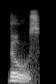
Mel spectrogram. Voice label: "those", Indian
